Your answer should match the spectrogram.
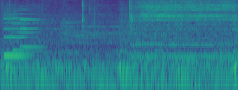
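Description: Three-reel mechanical slot machine starting a max-credit spin: a short cluster of electronic tones as the spin button is pressed, then the reels spinning under a steadier held tone from just over a second in.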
